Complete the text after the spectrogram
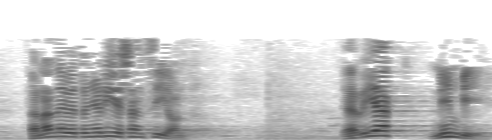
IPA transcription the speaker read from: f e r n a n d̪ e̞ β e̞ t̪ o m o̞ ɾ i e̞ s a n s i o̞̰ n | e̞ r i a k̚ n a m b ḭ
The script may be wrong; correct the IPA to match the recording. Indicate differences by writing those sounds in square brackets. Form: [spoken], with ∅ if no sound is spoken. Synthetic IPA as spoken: f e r n a n d̪ e̞ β e̞ t̪ o [ɲ] o̞ ɾ i e̞ s a n s i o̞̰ n | e̞ r i a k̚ n [i] m b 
